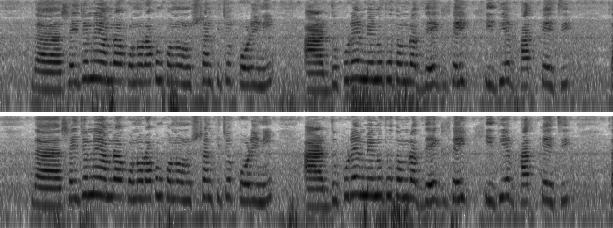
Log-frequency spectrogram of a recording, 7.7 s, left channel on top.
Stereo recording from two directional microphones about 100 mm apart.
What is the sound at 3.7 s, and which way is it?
A woman's voice, 10° right (ahead or behind).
